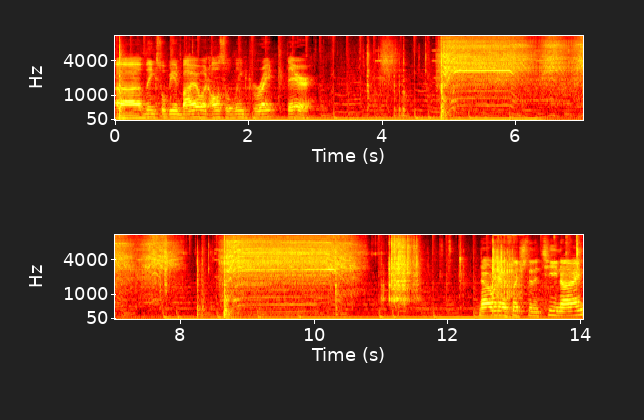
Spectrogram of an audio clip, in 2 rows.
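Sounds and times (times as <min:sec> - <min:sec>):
electric screwdriver whine: 0:03.9 - 0:10.8.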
